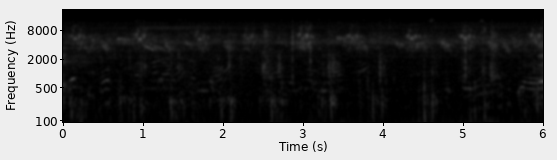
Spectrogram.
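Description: A horse's hoofbeats in a canter on sand arena footing, with voices talking in the background.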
